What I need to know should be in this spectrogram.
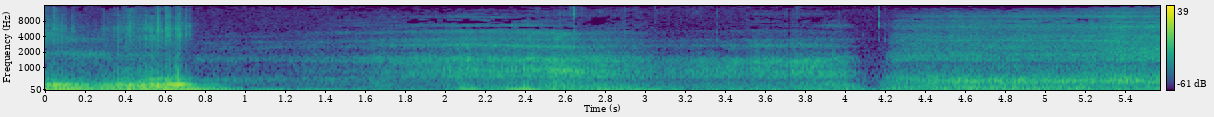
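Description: A young man whispers softly close to a microphone.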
